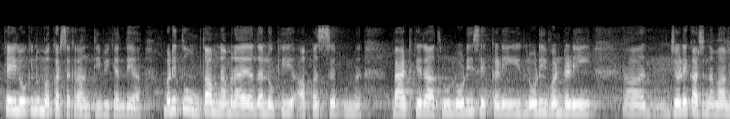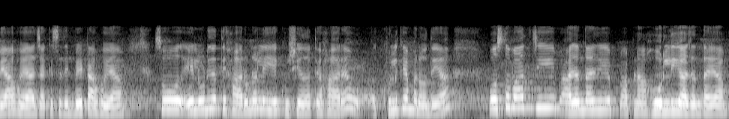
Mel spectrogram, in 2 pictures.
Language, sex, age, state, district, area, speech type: Punjabi, female, 45-60, Punjab, Shaheed Bhagat Singh Nagar, urban, spontaneous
